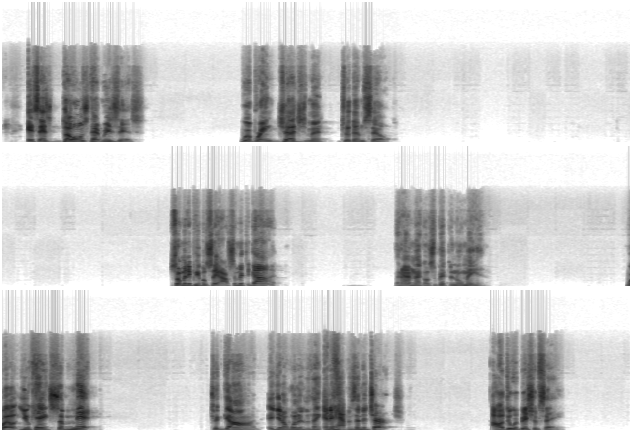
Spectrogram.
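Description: A man speaks with animation into a microphone, in bursts with long pauses.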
